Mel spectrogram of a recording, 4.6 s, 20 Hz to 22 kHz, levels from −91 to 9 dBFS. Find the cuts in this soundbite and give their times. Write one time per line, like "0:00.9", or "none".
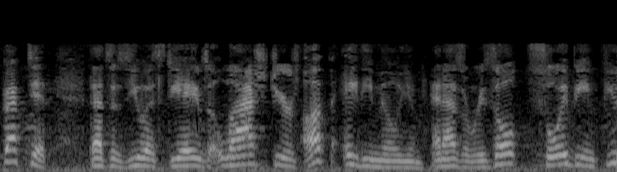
0:01.5
0:02.2
0:03.2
